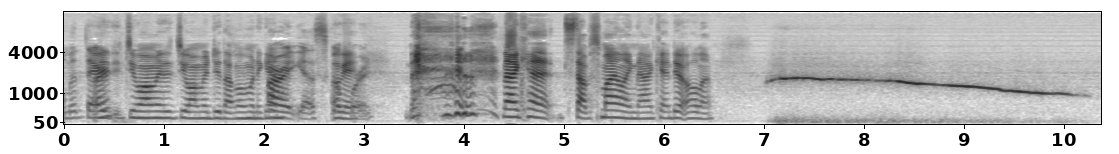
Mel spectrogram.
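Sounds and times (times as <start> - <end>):
speech: 0.0 - 7.2
low rumble: 7.0 - 10.3
person whistling a falling tone imitating a falling whistle: 7.0 - 10.3.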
